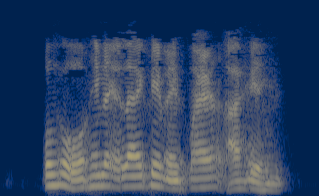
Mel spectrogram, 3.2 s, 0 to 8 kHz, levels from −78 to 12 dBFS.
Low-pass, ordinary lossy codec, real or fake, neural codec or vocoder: 7.2 kHz; MP3, 24 kbps; fake; codec, 16 kHz, 1 kbps, FreqCodec, larger model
